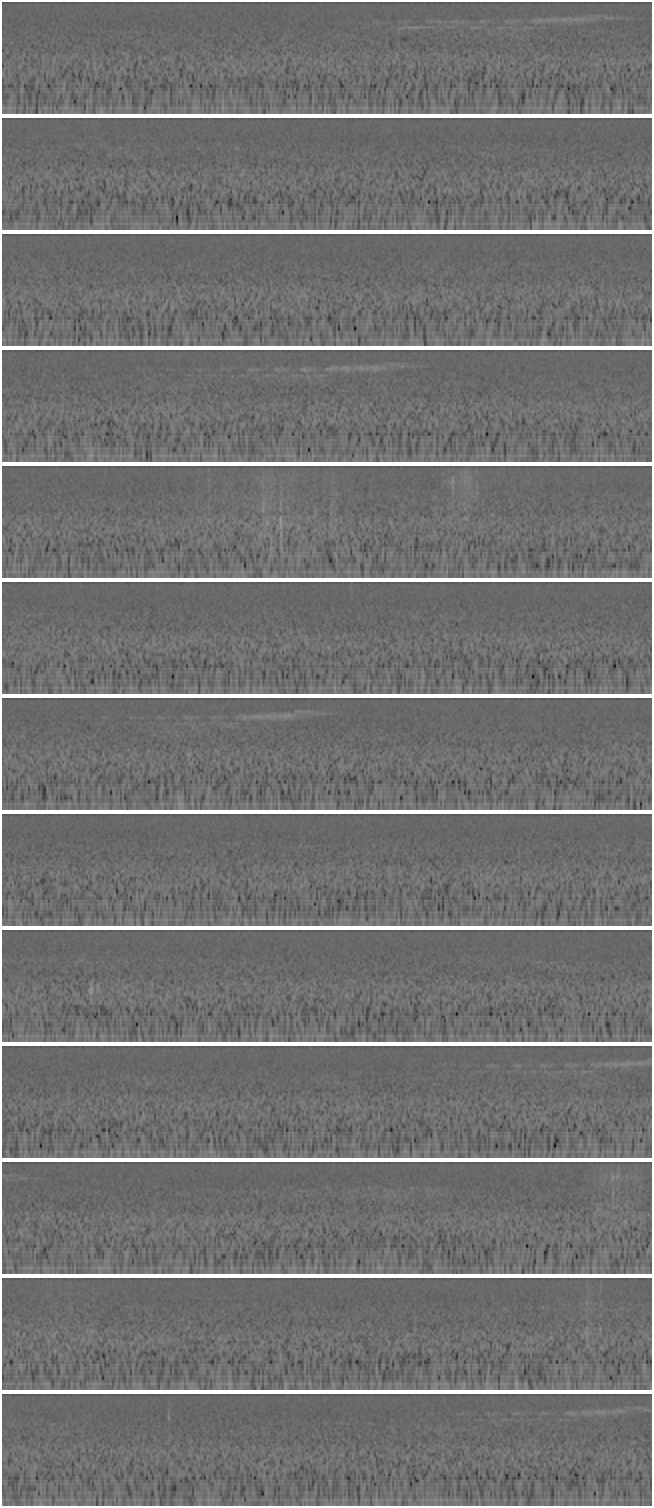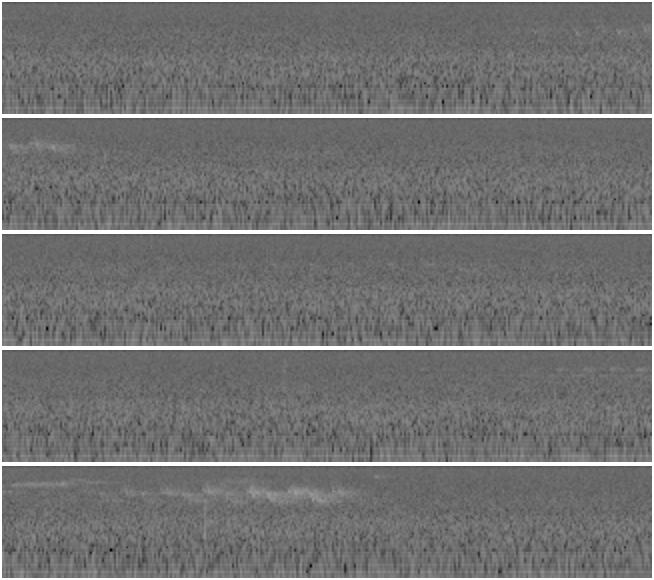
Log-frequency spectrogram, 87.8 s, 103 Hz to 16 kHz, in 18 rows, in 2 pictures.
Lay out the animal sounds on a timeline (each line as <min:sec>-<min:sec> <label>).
0:02.3-0:04.8 Blackburnian Warbler (Setophaga fusca)
0:15.5-0:18.0 Blackburnian Warbler (Setophaga fusca)
0:29.7-0:32.0 Blackburnian Warbler (Setophaga fusca)
0:46.8-0:49.1 Blackburnian Warbler (Setophaga fusca)
1:01.4-1:03.6 Blackburnian Warbler (Setophaga fusca)
1:07.2-1:09.0 Ovenbird (Seiurus aurocapilla)
1:21.2-1:23.8 Blackburnian Warbler (Setophaga fusca)
1:23.4-1:25.7 Ovenbird (Seiurus aurocapilla)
